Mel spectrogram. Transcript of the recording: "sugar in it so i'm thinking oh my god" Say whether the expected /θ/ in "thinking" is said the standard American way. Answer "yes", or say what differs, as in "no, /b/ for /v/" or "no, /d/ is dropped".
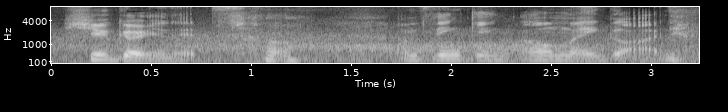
yes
